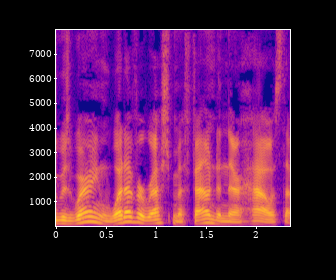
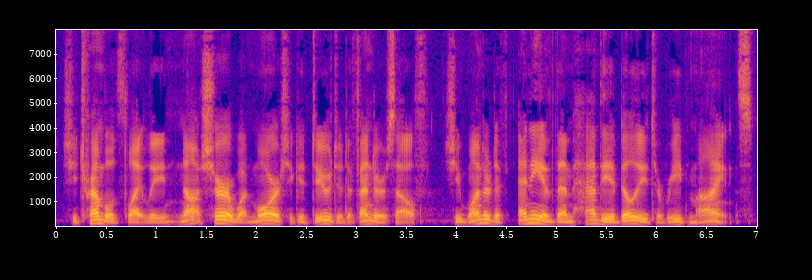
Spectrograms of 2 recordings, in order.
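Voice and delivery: usual speaking voice

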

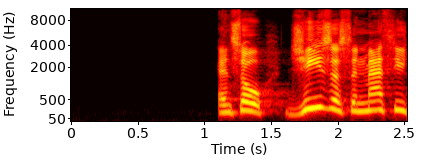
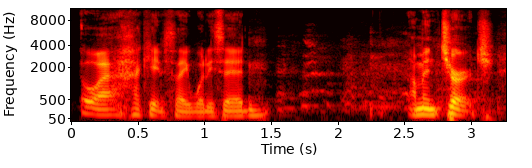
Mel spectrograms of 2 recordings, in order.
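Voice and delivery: laughing aside; 9 semitones lower, 9 dB quieter than usual. Real, not acted. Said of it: "laughing aside".

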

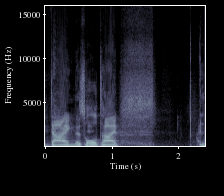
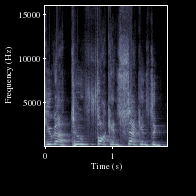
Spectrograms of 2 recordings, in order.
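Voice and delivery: high, raised furious threat; to the kid biting his finger, raised furious threat; 7 semitones higher than usual. Retold or imitated. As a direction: threaten him to let go. Threatening the biter.

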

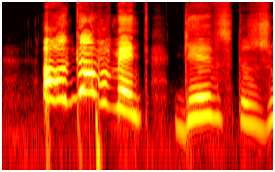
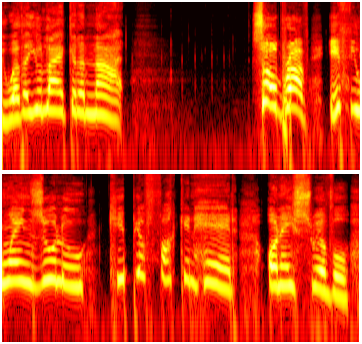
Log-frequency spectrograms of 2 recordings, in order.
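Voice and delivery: ordinary talk

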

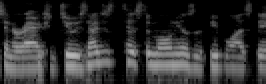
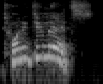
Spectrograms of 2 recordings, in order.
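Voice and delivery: lightly voiced nervous pitch lady; imitating infomercial lady; 4 semitones higher than usual. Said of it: "a lady who mispronounced ingredients".

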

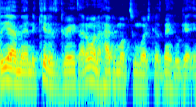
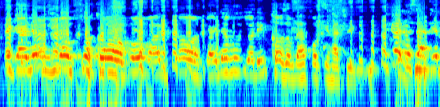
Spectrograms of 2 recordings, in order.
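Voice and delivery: much higher and louder, laughing through it; excited laughing rant; 11 semitones higher, 9 dB louder than usual. Real, not acted. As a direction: rant with delight, half laughing. Laughing rant about Gary Neville.

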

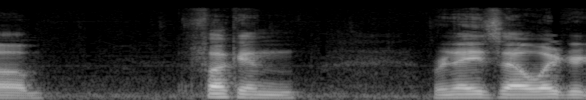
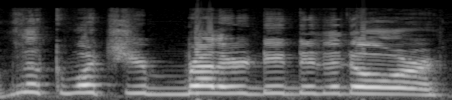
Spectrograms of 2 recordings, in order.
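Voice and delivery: much higher, louder character voice; imitating the original; 12 semitones higher, 5 dB louder than usual. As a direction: ham up the original actor's line. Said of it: "no one's as good as the original".

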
